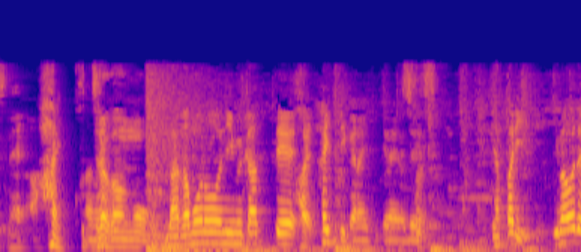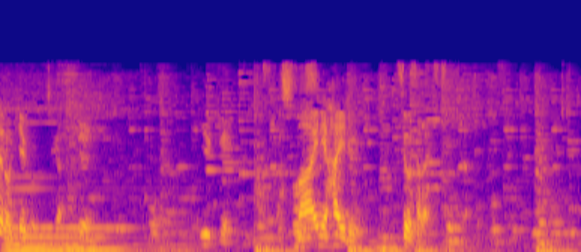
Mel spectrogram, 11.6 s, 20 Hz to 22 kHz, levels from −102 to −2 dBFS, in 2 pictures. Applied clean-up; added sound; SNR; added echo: classical method log-MMSE.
